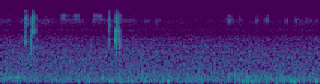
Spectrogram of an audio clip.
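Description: Computer mouse clicking: a pair of short, sharp clicks just after the start and another pair about a second and a half in, over near-silent room tone.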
